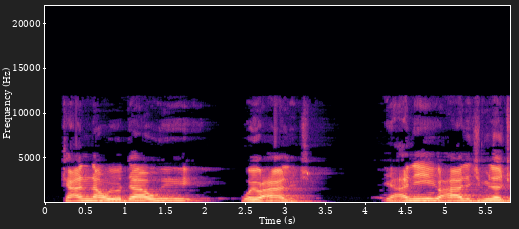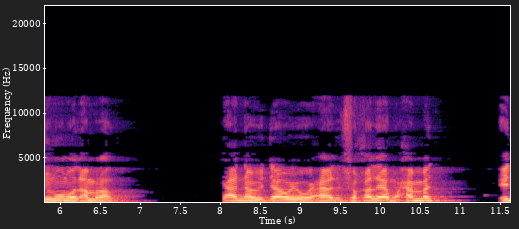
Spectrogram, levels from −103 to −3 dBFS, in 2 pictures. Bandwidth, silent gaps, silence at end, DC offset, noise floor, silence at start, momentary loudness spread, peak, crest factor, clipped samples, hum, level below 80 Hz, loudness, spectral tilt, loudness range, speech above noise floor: 12 kHz; 7.41-7.52 s, 7.65-7.92 s; 0 s; under 0.1%; -71 dBFS; 0.2 s; 12 LU; 0 dBFS; 16 dB; under 0.1%; none; -66 dBFS; -16 LUFS; -6.5 dB/octave; 3 LU; 56 dB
